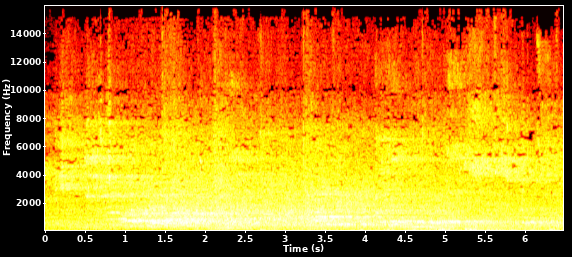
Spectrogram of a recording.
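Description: A small crowd cheers in an echoing hall.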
